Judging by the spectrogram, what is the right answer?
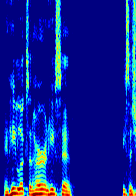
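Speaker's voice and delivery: normal talking voice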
